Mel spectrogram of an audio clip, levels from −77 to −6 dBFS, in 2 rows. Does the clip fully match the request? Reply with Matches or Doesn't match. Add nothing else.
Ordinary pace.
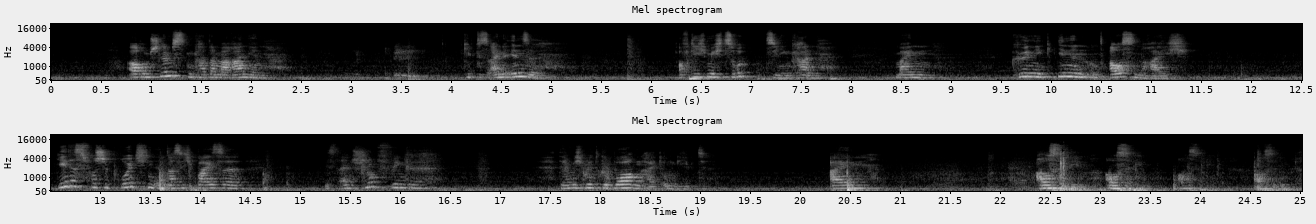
Doesn't match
